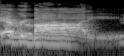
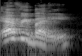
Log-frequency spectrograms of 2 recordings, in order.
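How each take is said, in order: First: The ending sounds like 'body'. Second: The ending sounds like 'buddy'. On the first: "I don't say" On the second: "my body comes out as buddy"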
